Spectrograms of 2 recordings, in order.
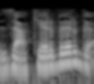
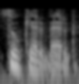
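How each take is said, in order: First: The first part is said the English way. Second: The first part is said the German way. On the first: The speaker calls it right. "Vlasnik kompanije Meta preziva se Zuckerberg" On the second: The speaker calls it wrong. "a ne Zuckerberg, kako se može ponekad pročitati na internet portalima"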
